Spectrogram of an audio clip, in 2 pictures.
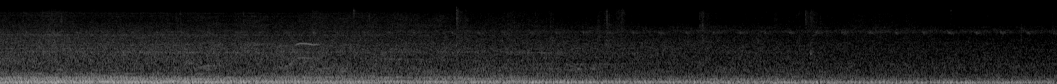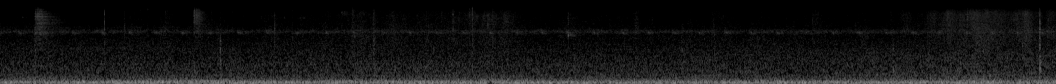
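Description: Steady low outdoor rumble in a forest, a little louder in the first half, with a faint high, steady insect drone behind it.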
